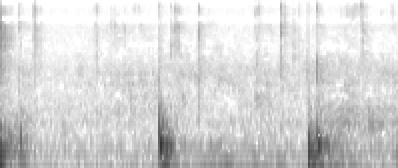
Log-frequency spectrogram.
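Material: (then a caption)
Soap. A utility knife blade scrapes and cuts brittle slivers off a small, solid piece of dried soap with a red painted surface and pale interior, held between the fingers over a table. Three firm, low, dull crunches stand out, with lighter scraping ticks and a faint bright crackle between them, each dying away almost at once.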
